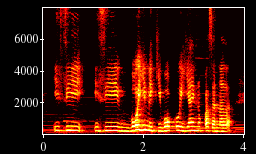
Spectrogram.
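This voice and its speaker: A woman talks at a high pitch. Music plays in the background. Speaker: TV news anchor and broadcaster. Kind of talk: interview answer, personal reflection. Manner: conversational, reflective, with hesitations.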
